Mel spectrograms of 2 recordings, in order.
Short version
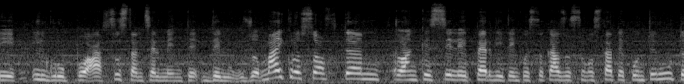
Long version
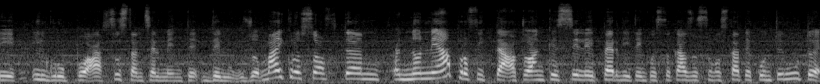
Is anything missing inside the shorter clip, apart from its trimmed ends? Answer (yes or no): yes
